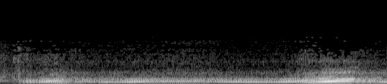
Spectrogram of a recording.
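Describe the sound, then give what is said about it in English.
A new car's engine revs, its low harmonic drone rising in pitch toward the end as the vehicle pulls in. Steady, loud and continuous, with no voices over it. “Anyway, the good thing is he'll take us for a drive in his new car.”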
